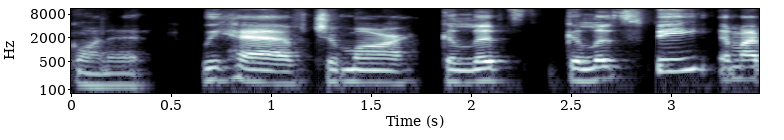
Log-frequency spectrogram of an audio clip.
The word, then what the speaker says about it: Gillespie: We have Jamar Gillespie. Am I pronouncing your name correctly? Gillespie.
